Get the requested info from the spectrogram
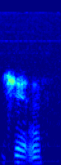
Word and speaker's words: jinn: And we pronounce that word genie, but the singular is really pronounced jinn.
